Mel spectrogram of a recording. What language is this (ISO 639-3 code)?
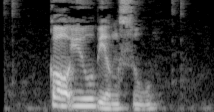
nan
